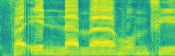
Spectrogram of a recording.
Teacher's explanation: Inna, ditahan suara bunyi n ya, sepanjang dua harakat karena ia bacaan gunnah. Beberapa kesalahan yang terjadi tidak menahan gunnahnya hanya lewat saja.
